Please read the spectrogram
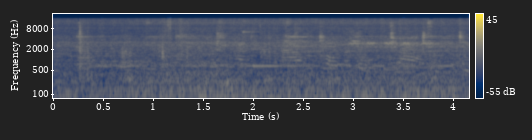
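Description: Busy roadside market ambience: a steady low traffic rumble with distant voices and faint music in the background.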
